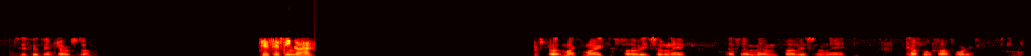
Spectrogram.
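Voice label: Police Northeast District Dispatch, p25; Raleigh Police Northeast District Disp; wake p25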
